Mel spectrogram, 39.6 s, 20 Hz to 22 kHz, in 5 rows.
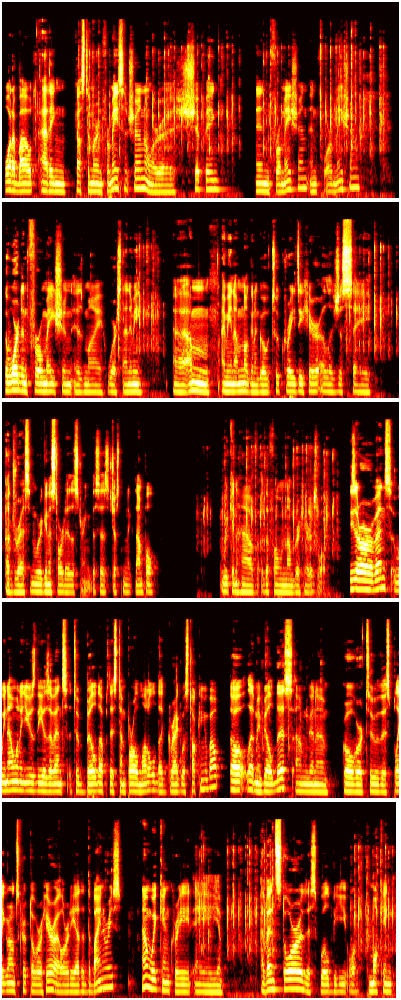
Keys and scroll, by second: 7.0 ctrl+s, 22.2 ctrl+s, 28.3 ctrl+shift+b.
